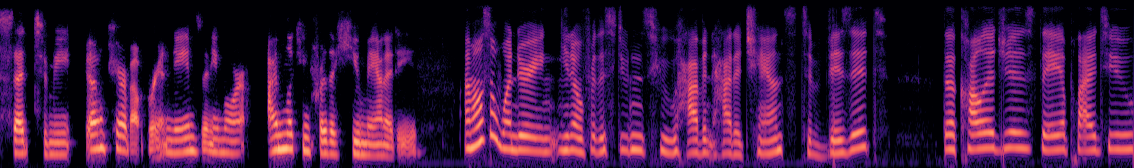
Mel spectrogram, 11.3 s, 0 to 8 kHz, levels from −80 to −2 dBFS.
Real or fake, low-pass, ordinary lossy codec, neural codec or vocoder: real; 7.2 kHz; Opus, 32 kbps; none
